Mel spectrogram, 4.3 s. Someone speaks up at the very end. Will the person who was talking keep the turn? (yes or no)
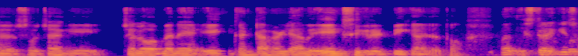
yes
